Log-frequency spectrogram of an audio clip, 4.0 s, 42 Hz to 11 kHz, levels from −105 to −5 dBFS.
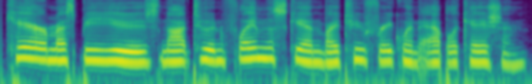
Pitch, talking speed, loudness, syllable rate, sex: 195 Hz, 195 wpm, -16 LUFS, 4.8 syllables/s, female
